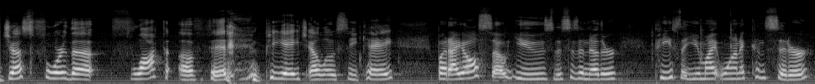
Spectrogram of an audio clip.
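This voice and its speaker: A woman's voice: a little high, darkish tone, rough recording. A woman giving a motivational training talk, upbeat and emphatic, leading a live audience in call-and-response. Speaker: presenter giving a trainer workshop.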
